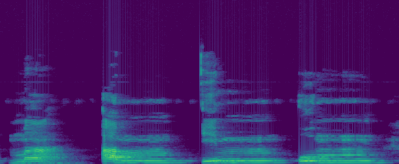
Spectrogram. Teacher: Makhrajnya mim adalah bertemunya dua bibir.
